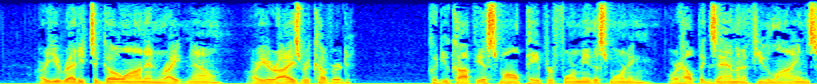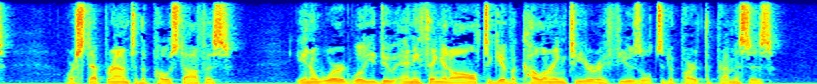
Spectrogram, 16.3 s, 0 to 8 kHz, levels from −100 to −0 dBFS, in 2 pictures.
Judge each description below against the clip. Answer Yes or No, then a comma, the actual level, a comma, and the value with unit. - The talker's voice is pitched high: No, low, 115 Hz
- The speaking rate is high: Yes, fast, 210 wpm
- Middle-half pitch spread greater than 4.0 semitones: No, narrow, 2.6 semitones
